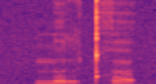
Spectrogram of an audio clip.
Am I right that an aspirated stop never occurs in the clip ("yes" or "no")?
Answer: no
